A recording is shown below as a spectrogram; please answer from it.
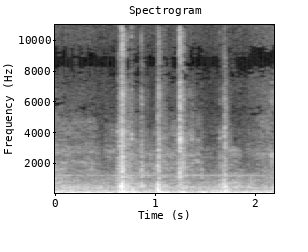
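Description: A few faint, sharp clicks as a mesh bag of plastic LEGO bricks is handled in a sink of soapy water, the bricks knocking together.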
